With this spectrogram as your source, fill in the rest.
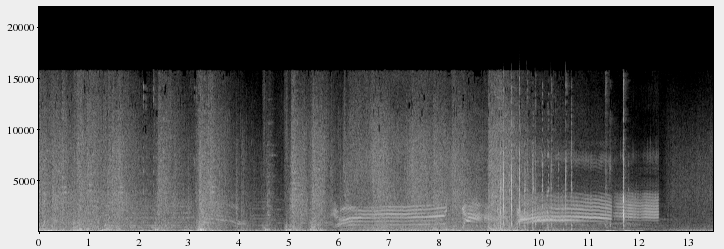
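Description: Weapons clash and strike with heavy blows.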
